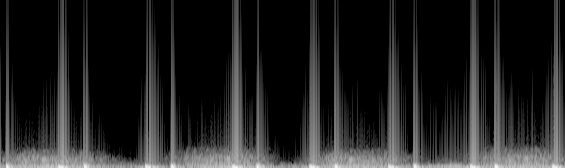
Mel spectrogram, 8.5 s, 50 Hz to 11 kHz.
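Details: Heartbeat with breath sounds of the cartoon shark Sharko from the Zig and Sharko animated series: regular low thumps through a stethoscope, about 100 a minute, under slow breath cycles, about 28 a minute.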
